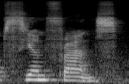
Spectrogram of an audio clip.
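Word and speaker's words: Cianfrance: Ich glaube, Cian France wird es ausgesprochen. – Wie schreibt man den? – C-I-A-N und dann France. – Wie in Frankreich.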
